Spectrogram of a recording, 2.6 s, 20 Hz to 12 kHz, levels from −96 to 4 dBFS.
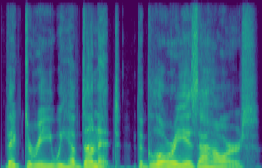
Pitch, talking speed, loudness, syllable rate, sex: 165 Hz, 205 wpm, -16 LUFS, 5.1 syllables/s, male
